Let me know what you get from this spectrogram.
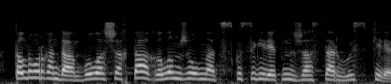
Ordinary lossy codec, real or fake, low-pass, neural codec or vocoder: none; real; 7.2 kHz; none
